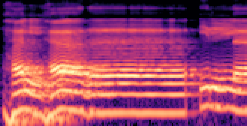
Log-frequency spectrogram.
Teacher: ഹൽ ഹാദ ഇല്ല, ഇവിടെ ദീർഘം മദ് മുൻഫസിൽ ജായിസ് എന്നതാണ്. അലിഫിനെ 4-5 ഹറക്കത്തിൻ്റെ അളവിൽ ദീർഘിപ്പിക്കണം.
